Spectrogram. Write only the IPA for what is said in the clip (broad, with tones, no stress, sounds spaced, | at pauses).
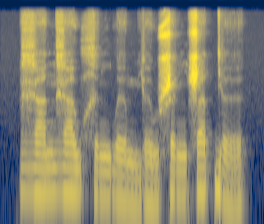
ɣ a˧ n ɣ a˧ w x ə˧ ŋ w əː˨˩ m j ə˨˩˦ w ʂ ə˧ ŋ ʂ a˦˥ t̚ j əː˨˩˦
